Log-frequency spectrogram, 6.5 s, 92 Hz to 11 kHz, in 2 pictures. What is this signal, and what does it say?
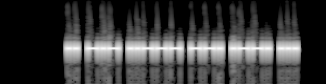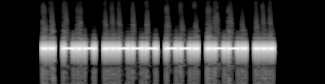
Morse code, heard as a keyed tone, about 36 wpm, 700 Hz. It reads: IK2GPS IK2GPS
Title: DXCC-100 Call Signs - 6 Characters - Repeated 2x - 35wpm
